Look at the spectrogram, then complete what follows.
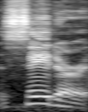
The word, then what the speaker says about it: Seder: Seder. I mean he he pronounces it cedar but in Hebrew and Yiddish uh sedar s e d e r refers literally to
